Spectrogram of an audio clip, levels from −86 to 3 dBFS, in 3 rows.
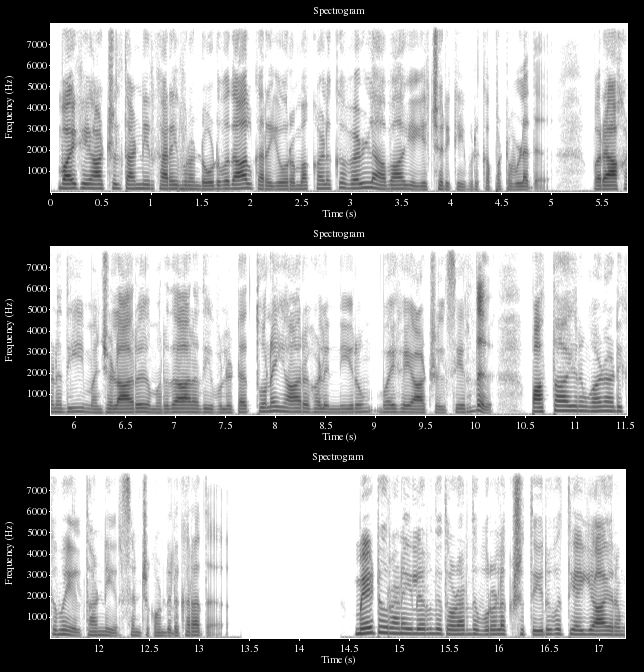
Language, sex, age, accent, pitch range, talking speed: Tamil, female, 20-39, native, 155-195 Hz, 115 wpm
